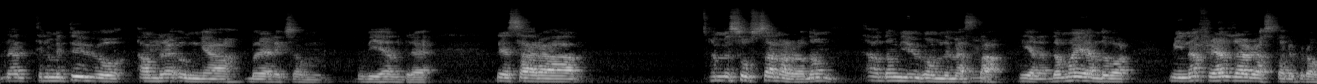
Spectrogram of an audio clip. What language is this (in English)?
Swedish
